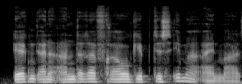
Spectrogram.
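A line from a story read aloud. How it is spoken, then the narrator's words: Calm. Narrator (German): sagte ruhig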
